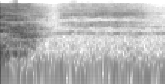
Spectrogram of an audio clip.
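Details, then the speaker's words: Adult on a live call: a single short, sharp cough burst, then quiet with faint room noise. "Sorry, I'm coughing. I can hear it."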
